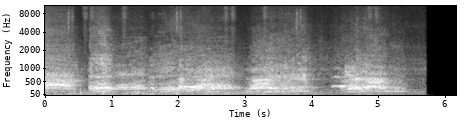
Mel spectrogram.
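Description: A polar bear gives deep, rasping roars in three long bursts with brief pauses between.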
